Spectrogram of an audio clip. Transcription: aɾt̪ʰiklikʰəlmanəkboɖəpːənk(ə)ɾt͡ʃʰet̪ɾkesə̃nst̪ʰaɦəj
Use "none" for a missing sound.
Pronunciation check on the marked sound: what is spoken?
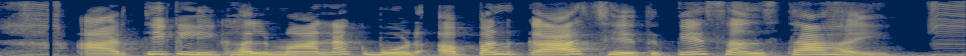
a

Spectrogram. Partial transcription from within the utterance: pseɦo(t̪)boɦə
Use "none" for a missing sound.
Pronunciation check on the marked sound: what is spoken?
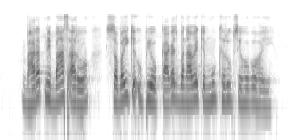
none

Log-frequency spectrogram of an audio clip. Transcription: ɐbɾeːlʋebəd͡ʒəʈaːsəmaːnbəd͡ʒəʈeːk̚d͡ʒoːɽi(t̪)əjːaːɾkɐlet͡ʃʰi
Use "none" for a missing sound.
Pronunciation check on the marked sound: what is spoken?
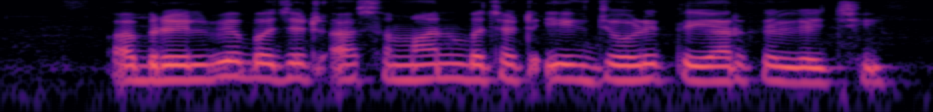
t̪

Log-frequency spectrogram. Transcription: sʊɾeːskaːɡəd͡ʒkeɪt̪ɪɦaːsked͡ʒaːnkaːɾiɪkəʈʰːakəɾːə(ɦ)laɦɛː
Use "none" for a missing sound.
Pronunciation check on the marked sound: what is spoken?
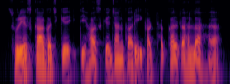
ɦ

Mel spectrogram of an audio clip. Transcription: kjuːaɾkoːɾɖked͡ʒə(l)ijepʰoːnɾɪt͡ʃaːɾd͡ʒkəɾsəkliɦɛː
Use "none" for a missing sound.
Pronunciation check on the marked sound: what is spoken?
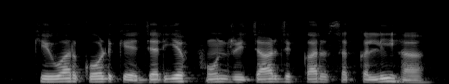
ɾ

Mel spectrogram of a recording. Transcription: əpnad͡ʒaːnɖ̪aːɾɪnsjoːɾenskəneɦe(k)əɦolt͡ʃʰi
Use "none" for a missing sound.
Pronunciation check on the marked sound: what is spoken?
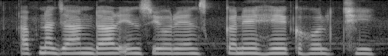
k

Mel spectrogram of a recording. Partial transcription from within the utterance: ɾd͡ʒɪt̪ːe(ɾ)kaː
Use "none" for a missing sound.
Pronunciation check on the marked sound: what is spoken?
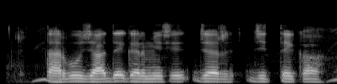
none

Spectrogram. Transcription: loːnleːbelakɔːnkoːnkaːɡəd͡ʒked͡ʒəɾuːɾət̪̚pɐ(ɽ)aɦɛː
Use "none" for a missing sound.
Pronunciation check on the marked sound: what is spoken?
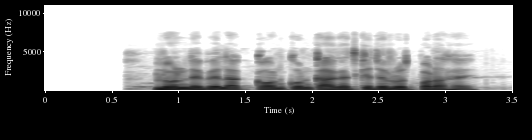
ɽ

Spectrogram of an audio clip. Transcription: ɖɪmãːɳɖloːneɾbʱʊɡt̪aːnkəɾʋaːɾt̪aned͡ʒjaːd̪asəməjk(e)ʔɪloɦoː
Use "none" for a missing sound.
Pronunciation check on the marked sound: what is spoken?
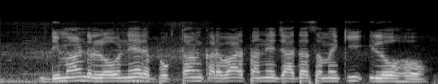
i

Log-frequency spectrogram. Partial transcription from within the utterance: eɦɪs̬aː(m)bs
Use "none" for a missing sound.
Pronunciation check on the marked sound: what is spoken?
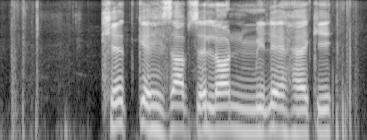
none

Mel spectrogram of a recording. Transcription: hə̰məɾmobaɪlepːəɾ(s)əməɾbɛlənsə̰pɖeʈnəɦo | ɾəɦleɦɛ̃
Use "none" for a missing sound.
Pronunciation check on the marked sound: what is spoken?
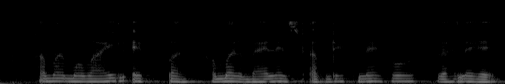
h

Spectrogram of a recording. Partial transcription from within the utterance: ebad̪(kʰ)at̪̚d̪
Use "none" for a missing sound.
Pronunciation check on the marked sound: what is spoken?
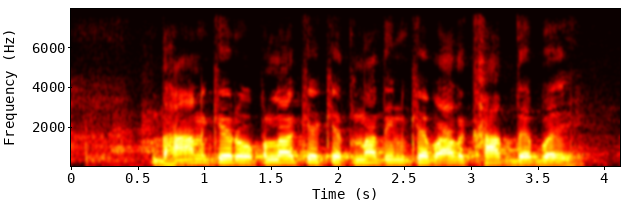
kʰ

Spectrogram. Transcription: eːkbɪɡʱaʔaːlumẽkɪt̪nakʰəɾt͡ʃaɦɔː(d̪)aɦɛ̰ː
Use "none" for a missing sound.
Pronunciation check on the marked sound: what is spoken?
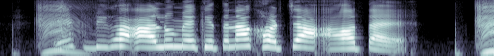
t̪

